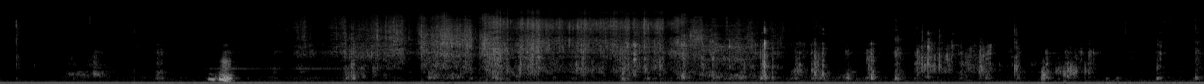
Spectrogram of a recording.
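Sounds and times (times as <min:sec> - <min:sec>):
chewing burger crunching: 0:03.4 - 0:12.0.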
